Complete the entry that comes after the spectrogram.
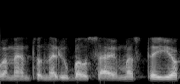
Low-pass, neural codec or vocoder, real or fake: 3.6 kHz; none; real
